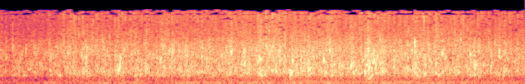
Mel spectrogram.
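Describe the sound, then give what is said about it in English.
Water pours steadily onto bamboo, a continuous splashing trickle with small irregular patters and drips layered through it, holding an even moderate loudness for the whole stretch, with no voices. “See, that's water on bamboo, right?”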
